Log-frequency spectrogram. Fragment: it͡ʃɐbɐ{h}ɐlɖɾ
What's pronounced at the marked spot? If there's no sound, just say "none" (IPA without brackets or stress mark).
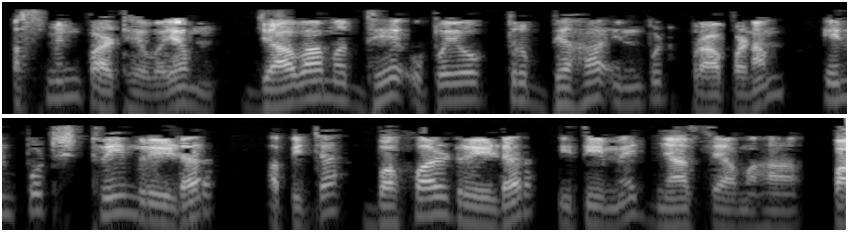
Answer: f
